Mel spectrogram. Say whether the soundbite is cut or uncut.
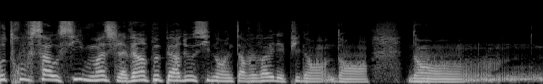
uncut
